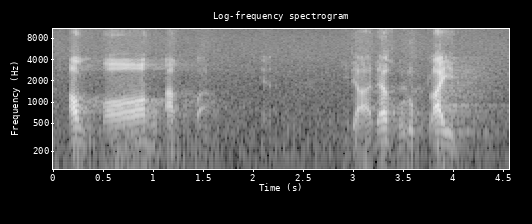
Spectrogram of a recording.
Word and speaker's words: Allahu Akbar: Jadi enggak boleh kita bacanya wallahu akbar. Wallahu akbar, enggak boleh. Enggak usah ada wawnya. Allah saja langsung. Allahu akbar.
